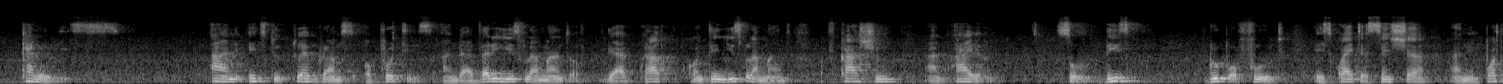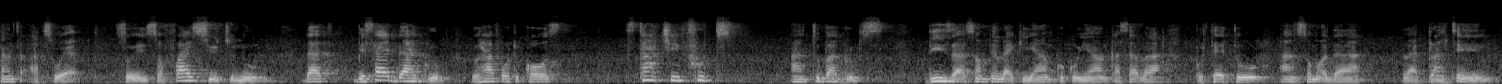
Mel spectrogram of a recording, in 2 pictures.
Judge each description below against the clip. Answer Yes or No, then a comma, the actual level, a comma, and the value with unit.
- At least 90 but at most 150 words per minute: Yes, slow, 135 wpm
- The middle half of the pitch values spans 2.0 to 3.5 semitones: No, average, 4.8 semitones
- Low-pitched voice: Yes, low, 110 Hz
